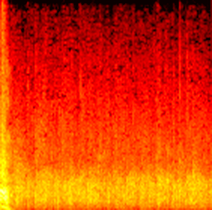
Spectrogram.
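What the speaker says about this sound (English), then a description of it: "Can I get a round of applause for that?" A studio audience on a talk show bursts into applause, loud at the start and then settling into a steady, dense clapping that carries on for a couple of seconds.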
